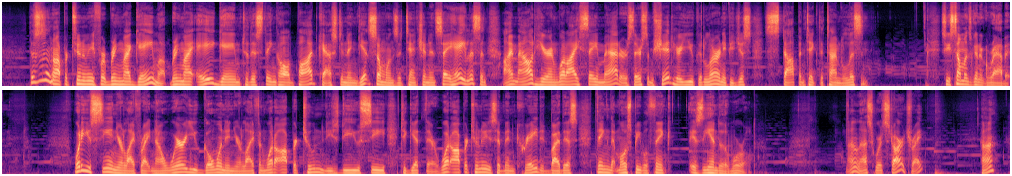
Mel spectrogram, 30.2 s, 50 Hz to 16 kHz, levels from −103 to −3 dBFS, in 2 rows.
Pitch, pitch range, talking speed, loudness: 120 Hz, 110-135 Hz, 215 wpm, -19 LUFS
